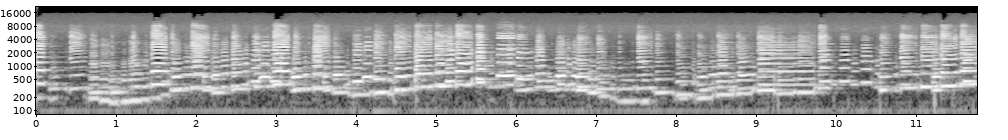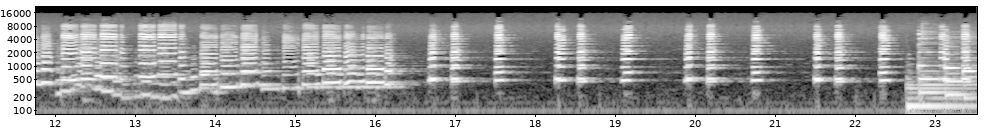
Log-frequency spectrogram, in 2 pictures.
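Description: A saxophone plays a fast, winding jazz solo line over a small modern-jazz group, from a 1960s BBC radio recording. About sixteen seconds in, the long line gives way to short, separated notes with gaps between them.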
